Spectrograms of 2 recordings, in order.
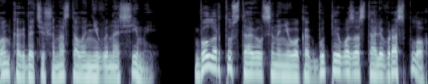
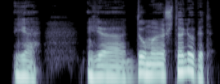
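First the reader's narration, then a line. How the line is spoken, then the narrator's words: Uncertain. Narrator (Russian): промолвил Лоусон неуверенно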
